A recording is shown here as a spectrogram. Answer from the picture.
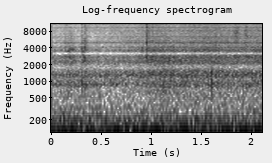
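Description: Room tone through the microphone: a low steady rumble with a few faint ticks.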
